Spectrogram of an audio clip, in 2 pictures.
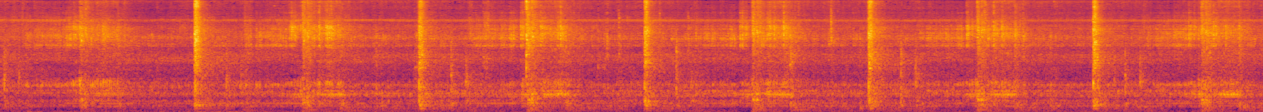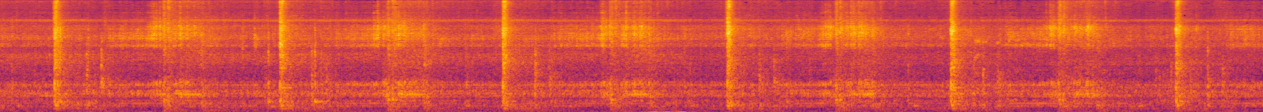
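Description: High-speed compressed dry-ration bar press running. It makes a steady mechanical hum, with a sharp clack at an even rhythm of about one every one and a half seconds as the press cycles.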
